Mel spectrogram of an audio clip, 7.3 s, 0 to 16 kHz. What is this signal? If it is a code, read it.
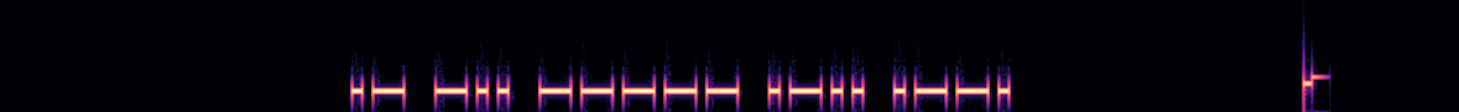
Morse code, heard as a keyed tone, about 21 wpm, 700 Hz. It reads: AD0LP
